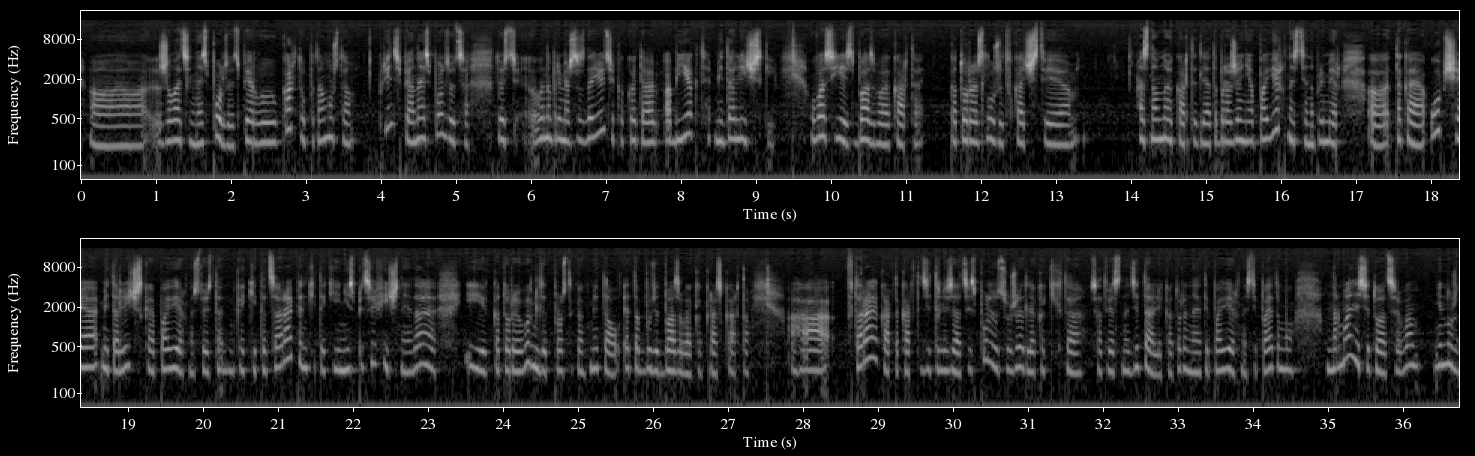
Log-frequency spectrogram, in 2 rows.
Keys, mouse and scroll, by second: 3.1-5.0 middle drag.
